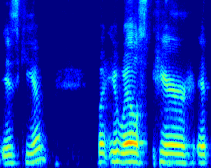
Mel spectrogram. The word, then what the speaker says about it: ischium: and then a ch makes a cos sound is kim but you will hear it pronounced ischium as well and this is your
